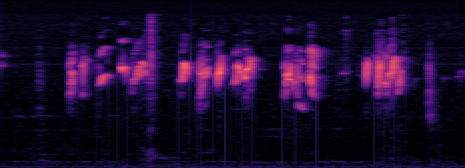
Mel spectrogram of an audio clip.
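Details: First song of a young European goldfinch, sung to hold territory and win females: quick clusters of liquid, tinkling twitters in short phrases, over a faint low hum.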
